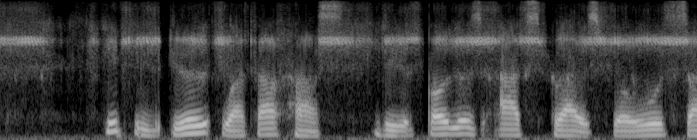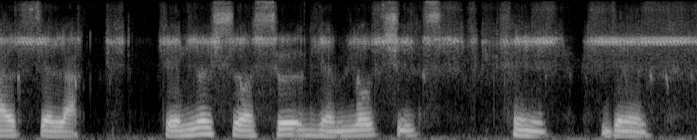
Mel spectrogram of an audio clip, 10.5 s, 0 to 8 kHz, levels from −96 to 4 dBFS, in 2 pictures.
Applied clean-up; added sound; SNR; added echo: neural diffusion model UNIVERSE++.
